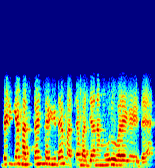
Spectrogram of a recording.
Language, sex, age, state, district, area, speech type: Kannada, female, 18-30, Karnataka, Hassan, rural, conversation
